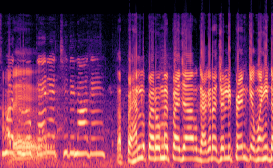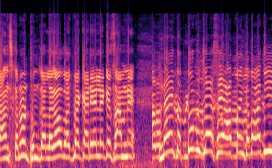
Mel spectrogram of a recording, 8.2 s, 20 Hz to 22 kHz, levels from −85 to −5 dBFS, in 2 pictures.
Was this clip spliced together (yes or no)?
yes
